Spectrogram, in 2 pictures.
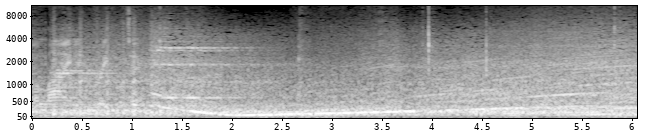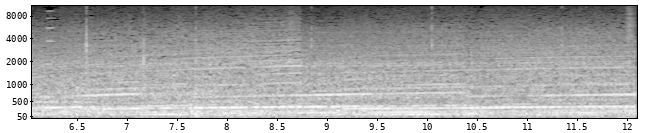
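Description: A racing car engine revs up and climbs through the gears.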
